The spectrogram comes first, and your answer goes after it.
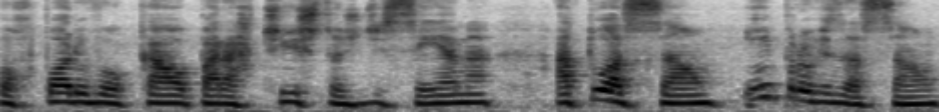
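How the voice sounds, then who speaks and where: Somewhat breathy, a woman speaks with a fairly low pitch. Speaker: conference organizing committee president. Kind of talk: formal introduction of a speaker. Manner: reading a prepared bio.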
